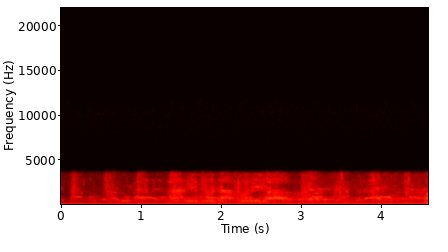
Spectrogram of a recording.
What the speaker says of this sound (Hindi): जमकर नारेबाजी की जा रही है, हंगामा किया जा रहा है वहां पर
